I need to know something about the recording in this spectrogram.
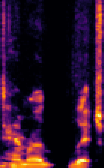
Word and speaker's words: Tamara Lich: I keep saying Tamara Lich, but that's wrong.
